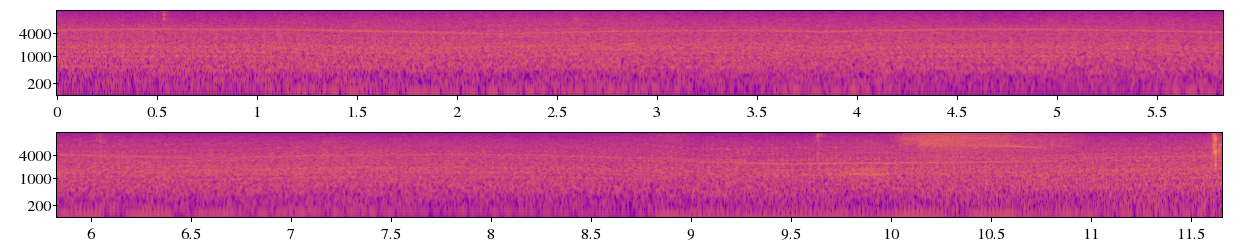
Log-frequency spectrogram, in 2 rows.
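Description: A heavy truck's engine drones steadily in Farming Simulator 22, its pitch shifting with gear changes and load, with a hissing air-brake release near the end.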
